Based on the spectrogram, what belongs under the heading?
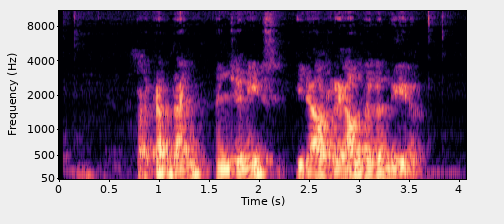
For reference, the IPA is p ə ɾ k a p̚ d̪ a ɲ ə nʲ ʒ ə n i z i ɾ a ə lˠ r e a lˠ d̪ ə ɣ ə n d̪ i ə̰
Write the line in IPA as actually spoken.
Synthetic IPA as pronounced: p ə ɾ k a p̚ d̪ a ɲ ə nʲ ʒ ə n i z i ɾ a ə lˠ r e a lˠ d̪ ə ɣ ə n d̪ i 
